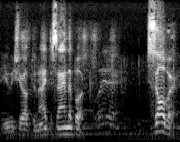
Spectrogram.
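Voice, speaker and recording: A curt, stern spaceship captain. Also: male voice, fairly low pitch, lively intonation, brisk, fairly bright tone. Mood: gruff, reluctant. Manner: curt, commanding. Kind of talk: 1950s radio drama acting. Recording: noisy old radio broadcast with clicks.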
